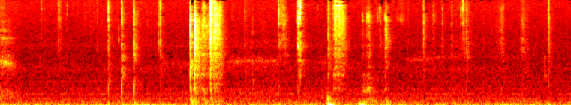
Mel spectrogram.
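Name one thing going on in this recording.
A small metal tray clicks and taps against a phone.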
